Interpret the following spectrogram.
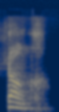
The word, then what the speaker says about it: genre: Genre.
